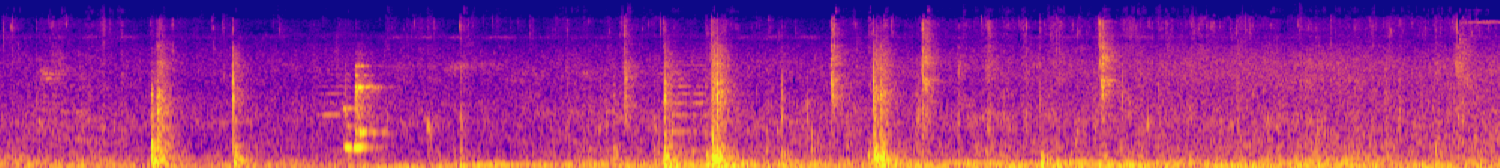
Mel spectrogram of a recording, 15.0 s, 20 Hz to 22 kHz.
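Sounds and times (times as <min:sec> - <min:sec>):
chewing mouth clicks and smacks: 0:03.9 - 0:06.6, 0:07.5 - 0:15.0.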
